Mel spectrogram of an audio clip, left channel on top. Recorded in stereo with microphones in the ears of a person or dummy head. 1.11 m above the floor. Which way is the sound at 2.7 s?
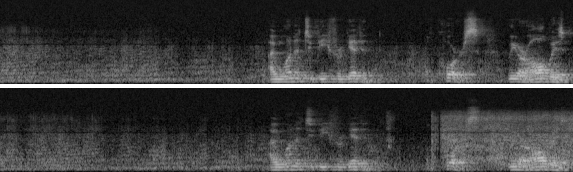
75° left (ahead or behind).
